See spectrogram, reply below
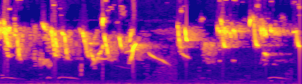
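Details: Saffron finch giving a short bout of high, smeared chirps and one falling slurred note, followed by a brief pause and more high notes. Soft lower whistles are heard now and then.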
